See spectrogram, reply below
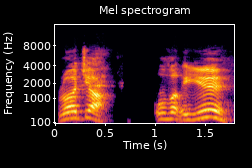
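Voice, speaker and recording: A man's voice: high voice, unhurried. A man hosting a podcast, introducing his guest and prompting him with brief, encouraging questions. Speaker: podcast host. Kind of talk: casual interview hosting. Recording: dull lo-fi audio.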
